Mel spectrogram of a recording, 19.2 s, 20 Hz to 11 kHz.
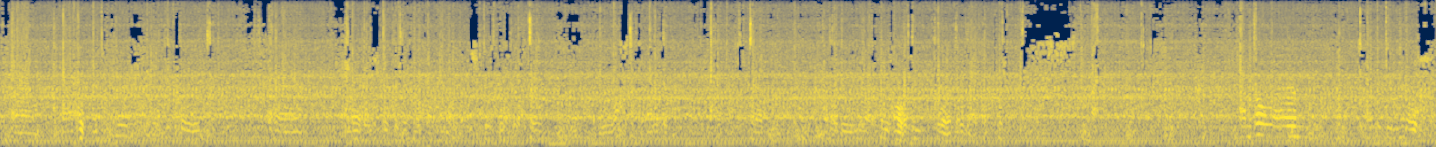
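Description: Honda ST1300 Pan European's V4 engine running steadily at low town speed, with road and wind noise, heard from the rider's position.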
